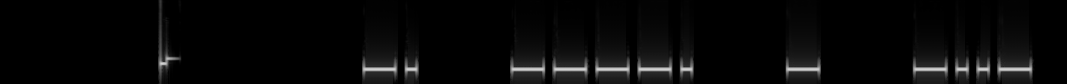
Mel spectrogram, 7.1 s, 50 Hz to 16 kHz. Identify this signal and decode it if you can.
Morse code, heard as a keyed tone, about 17 wpm, spaced as for 10 wpm, 700 Hz. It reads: N9TX
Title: USA Call Signs - 4 Characters - 3x Character Spacing - 17wpm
